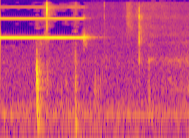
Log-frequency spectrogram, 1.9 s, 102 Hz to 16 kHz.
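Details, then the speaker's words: Portable oxygen concentrator (1–5 L pulse or smart dose, no continuous flow) powered on by holding the button about 3 seconds: a steady high-pitched beep lasting under a second; initial oxygen purity 69%. "Okay, so we're going to go ahead and turn it on. So just hold the power button in for about 3 seconds."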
